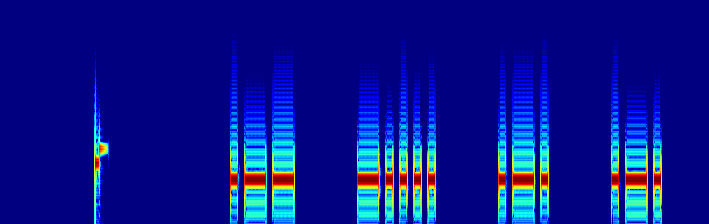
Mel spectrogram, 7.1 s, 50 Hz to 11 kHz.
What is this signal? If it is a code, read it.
Morse code, heard as a keyed tone, about 17 wpm, spaced as for 10 wpm, 700 Hz. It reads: W6RR
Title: USA Call Signs - 4 Characters - 3x Character Spacing - 17wpm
